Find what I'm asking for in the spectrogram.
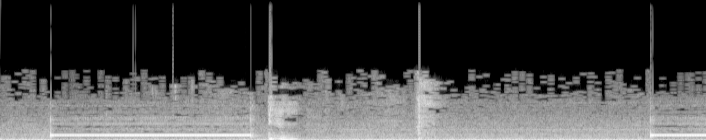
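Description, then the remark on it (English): A phone line rings out with a long steady tone, a short pause with a brief clicking burst, then the ringback tone repeats, heard clearly over a low constant hum. “Well, this is still ringing. I mean, that's a good sign.”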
